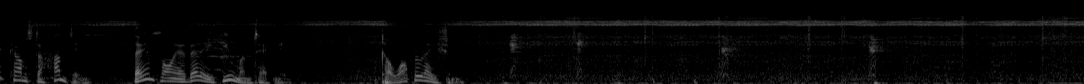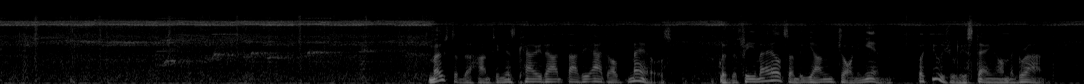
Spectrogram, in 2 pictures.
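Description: Chimpanzees walk over rustling dry leaves.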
